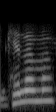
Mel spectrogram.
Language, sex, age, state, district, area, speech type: Marathi, female, 30-45, Maharashtra, Washim, rural, conversation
